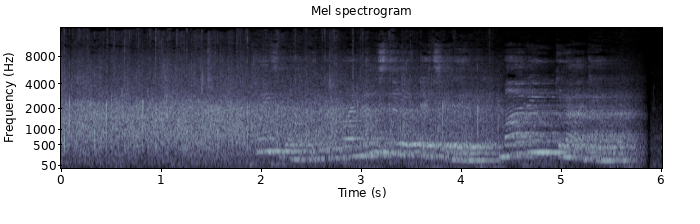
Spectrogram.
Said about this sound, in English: I don't know what's worse. The fact that he clapped for a speech that he didn't hear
